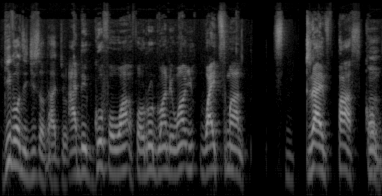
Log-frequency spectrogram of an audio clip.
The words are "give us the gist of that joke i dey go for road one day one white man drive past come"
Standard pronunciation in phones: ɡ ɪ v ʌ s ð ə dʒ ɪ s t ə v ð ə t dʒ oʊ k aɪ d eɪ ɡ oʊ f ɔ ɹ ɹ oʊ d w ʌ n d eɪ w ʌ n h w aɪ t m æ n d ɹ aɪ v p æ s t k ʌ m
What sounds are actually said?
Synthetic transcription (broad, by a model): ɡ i v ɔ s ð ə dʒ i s ə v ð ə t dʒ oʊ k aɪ d eɪ ɡ oʊ f ɔ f ɹ oʊ d w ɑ n d eɪ w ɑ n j w aɪ t m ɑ n d ɹ aɪ v p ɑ s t k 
